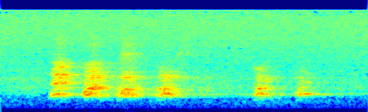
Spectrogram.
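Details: Rex, a dog, barking at night in a quick run of four barks, then a short break and two more, each bark brief and harsh.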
